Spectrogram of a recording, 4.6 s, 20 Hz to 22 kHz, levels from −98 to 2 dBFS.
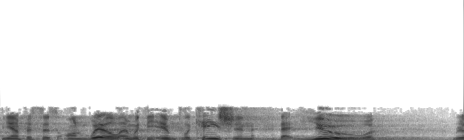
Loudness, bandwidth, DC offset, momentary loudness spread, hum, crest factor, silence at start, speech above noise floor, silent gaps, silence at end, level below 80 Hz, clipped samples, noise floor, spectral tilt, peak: -21 LUFS; 5.4 kHz; under 0.1%; 13 LU; none; 18 dB; 0 s; 23 dB; none; 0 s; -50 dBFS; under 0.1%; -45 dBFS; -3 dB/octave; -4 dBFS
